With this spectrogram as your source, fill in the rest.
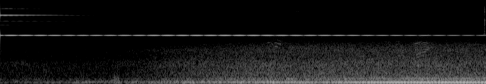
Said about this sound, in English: this is the SPURCYCLE's bell. It's one of the most incredible bells that I have ever heard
